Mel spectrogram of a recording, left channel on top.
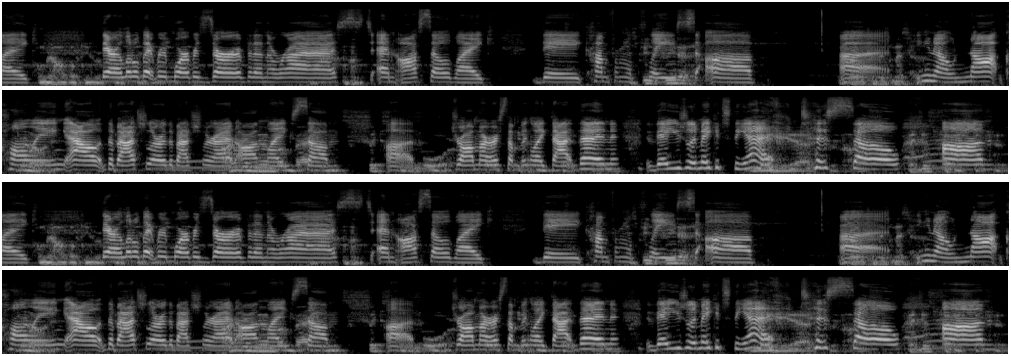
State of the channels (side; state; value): both; normal; correlation 0.69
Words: they're a little bit more reserved than the rest, and also like they come from a place of not calling out the bachelor or the bachelorette on like some drama or something like that, then they usually make it to the end. So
